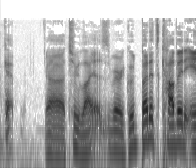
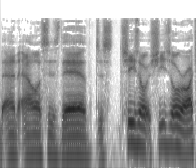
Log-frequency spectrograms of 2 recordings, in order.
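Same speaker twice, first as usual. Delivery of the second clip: normal talking voice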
